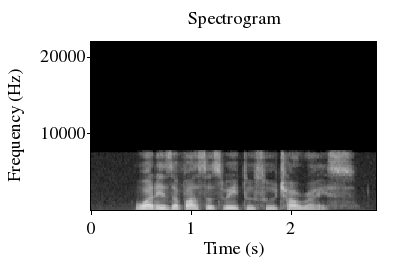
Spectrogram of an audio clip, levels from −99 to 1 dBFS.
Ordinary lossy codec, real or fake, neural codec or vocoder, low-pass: none; real; none; none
